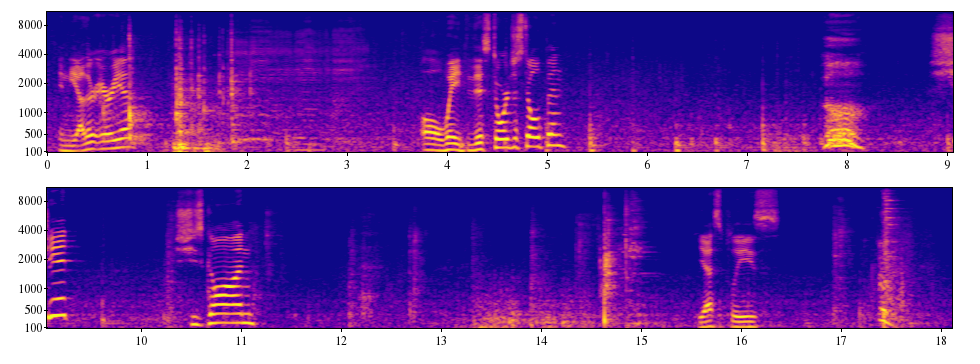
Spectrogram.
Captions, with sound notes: In the other area? (door creaking) Oh wait, did this door just open? [gasps] Shit! She's gone! Yes, please.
